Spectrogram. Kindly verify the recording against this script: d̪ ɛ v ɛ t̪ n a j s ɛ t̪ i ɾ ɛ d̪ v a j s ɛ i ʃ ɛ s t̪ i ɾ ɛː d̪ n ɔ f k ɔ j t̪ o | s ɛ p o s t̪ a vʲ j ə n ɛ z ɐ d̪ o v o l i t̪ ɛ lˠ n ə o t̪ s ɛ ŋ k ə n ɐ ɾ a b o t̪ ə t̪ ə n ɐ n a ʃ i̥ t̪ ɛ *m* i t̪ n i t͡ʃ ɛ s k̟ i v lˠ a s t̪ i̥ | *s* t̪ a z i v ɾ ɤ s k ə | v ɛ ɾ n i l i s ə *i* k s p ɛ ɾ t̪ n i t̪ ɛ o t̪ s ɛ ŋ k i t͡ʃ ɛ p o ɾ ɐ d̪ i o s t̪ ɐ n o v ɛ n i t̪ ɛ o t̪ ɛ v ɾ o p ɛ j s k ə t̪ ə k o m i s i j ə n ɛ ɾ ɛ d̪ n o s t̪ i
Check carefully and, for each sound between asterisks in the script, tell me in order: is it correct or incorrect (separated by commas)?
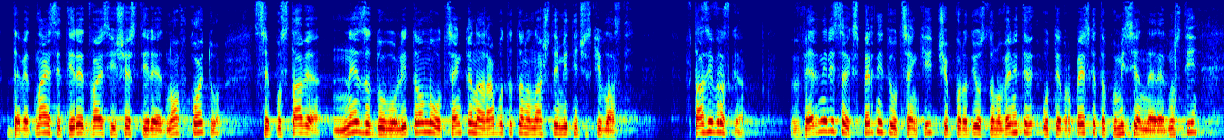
correct, incorrect, incorrect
